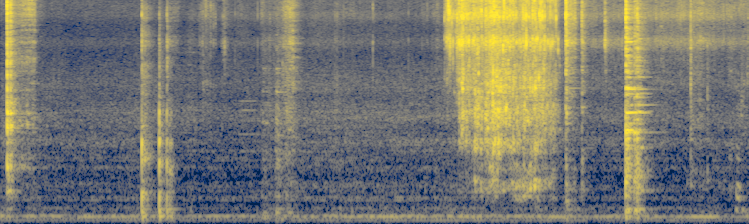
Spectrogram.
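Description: Ground coconut paste mixed with water is poured into a pot of Kerala-style crab curry, heard as a few metal clinks and then a thick, bubbly pouring splash in the middle of the clip, with more utensil knocks afterward.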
